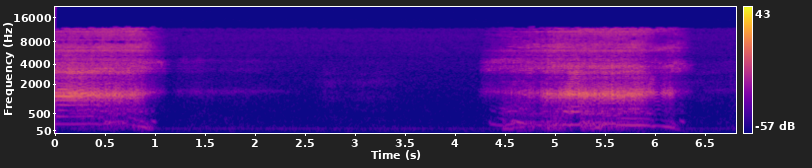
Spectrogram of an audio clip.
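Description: Two long, loud, groaning, voiced breath sounds separated by a quiet pause; heavy snoring.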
